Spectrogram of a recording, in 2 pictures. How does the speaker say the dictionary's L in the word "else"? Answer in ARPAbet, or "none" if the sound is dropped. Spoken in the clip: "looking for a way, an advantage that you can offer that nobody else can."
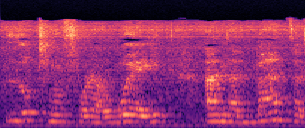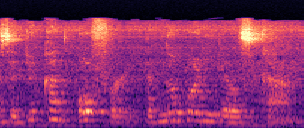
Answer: L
